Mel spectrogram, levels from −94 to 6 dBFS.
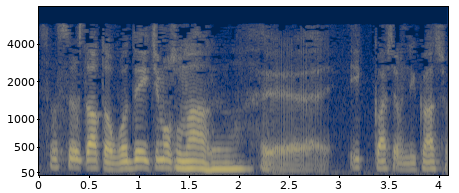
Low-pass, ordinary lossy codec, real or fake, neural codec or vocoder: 7.2 kHz; MP3, 24 kbps; fake; codec, 16 kHz, 1 kbps, X-Codec, HuBERT features, trained on LibriSpeech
